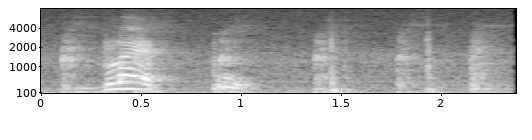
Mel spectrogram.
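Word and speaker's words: βλέπω: Essa próxima palavra aqui nós temos é a palavra blepo. Percebe? Ó, beta, lambda e epsilon. Blé, blé. Pi e ômega, nós temos então po. Então, primeira sílaba é acentuada, blepo, blepo.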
